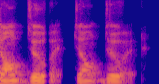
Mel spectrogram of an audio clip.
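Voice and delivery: ordinary talk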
